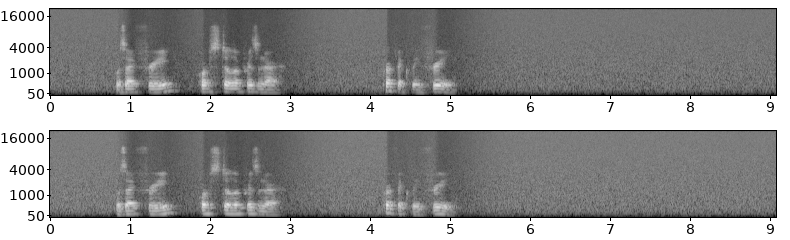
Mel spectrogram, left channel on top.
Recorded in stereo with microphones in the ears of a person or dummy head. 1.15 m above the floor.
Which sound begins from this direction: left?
A man speaking, at 0.8 s.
